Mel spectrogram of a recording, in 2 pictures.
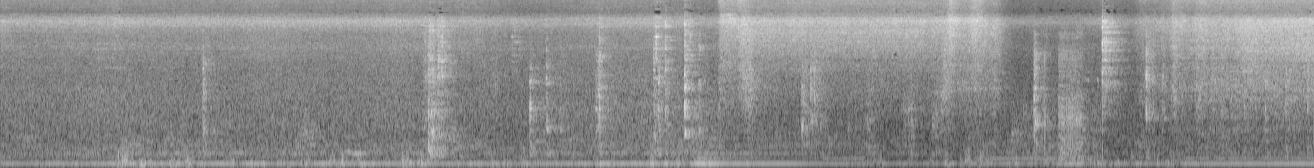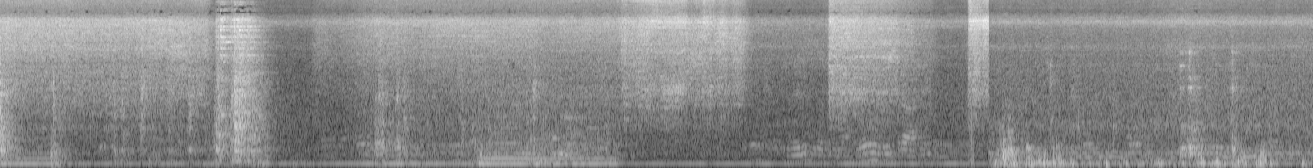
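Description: Pneumatic tyre-changing machine working a low-profile tyre onto an alloy wheel: repeated bursts of compressed-air hissing and a few sharp knocks over a steady low electric hum.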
